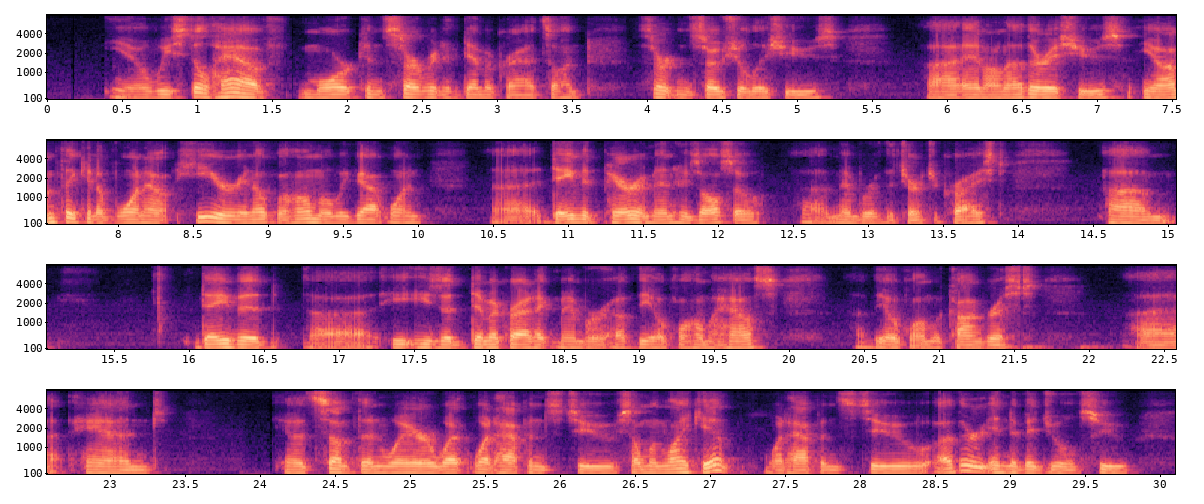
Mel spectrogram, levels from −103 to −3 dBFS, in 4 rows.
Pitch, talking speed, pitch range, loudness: 115 Hz, 155 wpm, 110-120 Hz, -21 LUFS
